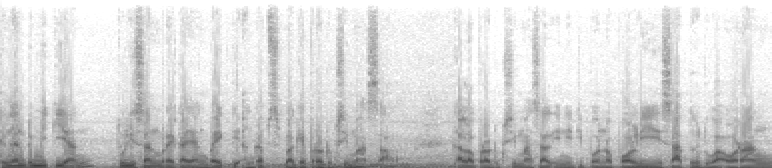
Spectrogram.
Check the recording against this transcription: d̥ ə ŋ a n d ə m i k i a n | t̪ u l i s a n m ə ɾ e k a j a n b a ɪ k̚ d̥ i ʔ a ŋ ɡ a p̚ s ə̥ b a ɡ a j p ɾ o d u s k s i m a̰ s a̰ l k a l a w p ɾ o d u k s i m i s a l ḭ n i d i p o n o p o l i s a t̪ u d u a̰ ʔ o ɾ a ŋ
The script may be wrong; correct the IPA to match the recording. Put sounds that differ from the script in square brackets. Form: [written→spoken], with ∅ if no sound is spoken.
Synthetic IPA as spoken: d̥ ə ŋ a n d ə m i k i a n | t̪ u l i s a n m ə ɾ e k a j a [n→ŋ] b a ɪ k̚ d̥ i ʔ a ŋ ɡ a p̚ s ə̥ b a ɡ a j p ɾ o d u [s→∅] k s i m a̰ s a̰ l k a l a w p ɾ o d u k s i m [i→a] s a l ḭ n i d i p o n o p o l i s a t̪ u d u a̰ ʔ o ɾ a ŋ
